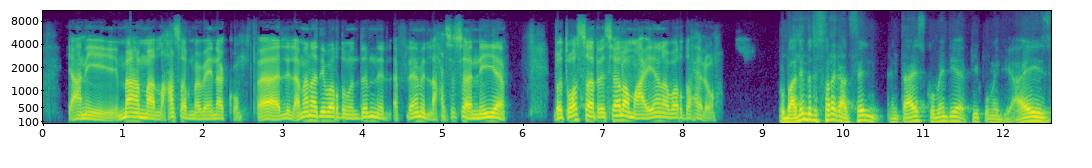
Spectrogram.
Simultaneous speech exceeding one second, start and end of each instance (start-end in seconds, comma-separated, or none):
none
